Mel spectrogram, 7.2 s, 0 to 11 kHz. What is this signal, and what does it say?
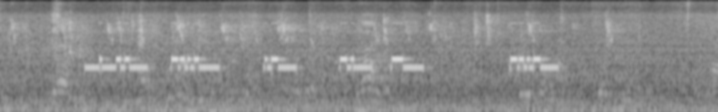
TTY/TDD text telephone tones (45.45 baud Baudot), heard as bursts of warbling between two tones, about 400 Hz shift, 1600 Hz centre, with the noise of a park. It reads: I WANT A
